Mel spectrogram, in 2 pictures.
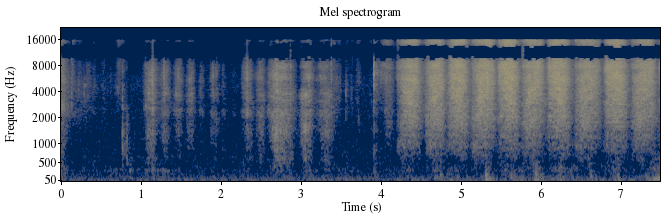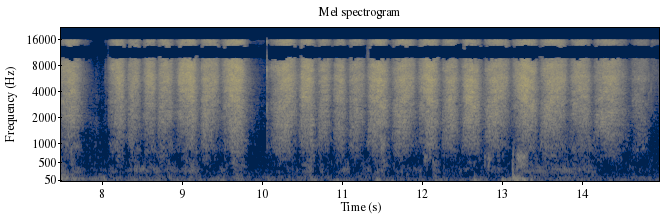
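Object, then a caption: Oak wooden floorboards. A thin blue-handled scraper is run along the seam between solid oak floorboards on a plank floor, scratching and rubbing the wood to clear dirt and dust from between the planks. Soft, faint scratches give way after about four seconds to louder, bright, hissing back-and-forth scraping strokes at a quick, steady rhythm. Brief pauses come near the eight- and ten-second marks.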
